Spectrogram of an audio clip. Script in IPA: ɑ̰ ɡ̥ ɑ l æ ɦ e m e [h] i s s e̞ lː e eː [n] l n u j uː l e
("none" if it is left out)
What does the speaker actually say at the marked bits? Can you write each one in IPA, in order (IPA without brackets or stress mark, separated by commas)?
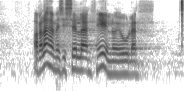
s, none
